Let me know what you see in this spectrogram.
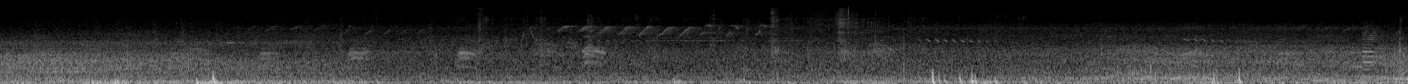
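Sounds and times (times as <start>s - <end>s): wind rumbling on microphone: 0.0s - 14.0s
birds calling: 1.8s - 10.0s.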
